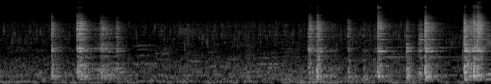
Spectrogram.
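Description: Pre-fried chicken pieces go into a pan of sizzling chicken korma masala with tomato sauce, giving a low steady sizzle punctuated by a few sharp scraping and clattering bursts as they are tipped in and stirred.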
